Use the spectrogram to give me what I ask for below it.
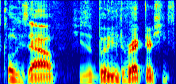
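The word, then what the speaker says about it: Chloé Zhao: african americans so um i apologize for getting your name wrong her name is chloe zao she's a brilliant director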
